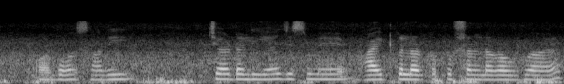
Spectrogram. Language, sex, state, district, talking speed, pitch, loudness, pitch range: Hindi, female, Haryana, Jhajjar, 130 wpm, 220 Hz, -19 LUFS, 205-235 Hz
